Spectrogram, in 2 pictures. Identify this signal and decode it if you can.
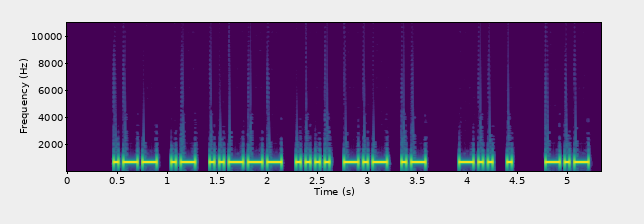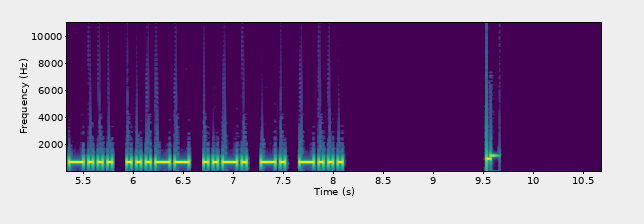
Morse code, heard as a keyed tone, about 25 wpm, 700 Hz. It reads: WA2HKA DE KB3FNB
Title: USA Callsign DE Callsign - 6 Characters - 25wpm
